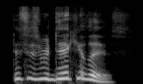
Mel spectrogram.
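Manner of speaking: exasperated. Shown as a demonstration. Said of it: "just say".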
